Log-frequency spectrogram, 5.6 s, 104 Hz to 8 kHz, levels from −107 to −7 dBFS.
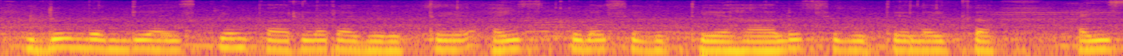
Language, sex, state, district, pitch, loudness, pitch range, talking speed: Kannada, female, Karnataka, Shimoga, 180 Hz, -20 LUFS, 170-185 Hz, 160 wpm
